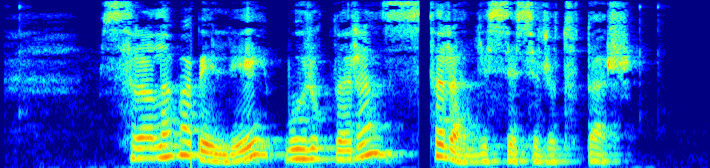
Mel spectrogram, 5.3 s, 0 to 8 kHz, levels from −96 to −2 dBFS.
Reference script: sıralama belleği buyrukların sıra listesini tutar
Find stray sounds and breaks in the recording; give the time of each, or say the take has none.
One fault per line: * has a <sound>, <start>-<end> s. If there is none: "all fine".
* has a dropout, 3.1-3.2 s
